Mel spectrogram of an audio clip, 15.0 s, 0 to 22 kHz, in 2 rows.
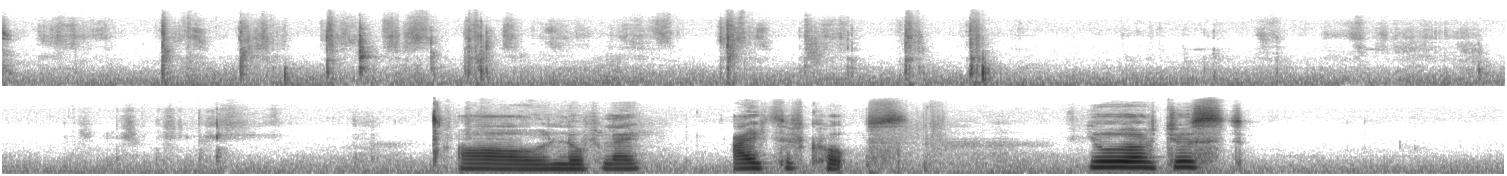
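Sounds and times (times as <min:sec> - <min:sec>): cards being shuffled: 0:00.1 - 0:05.0, 0:06.0 - 0:08.9.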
